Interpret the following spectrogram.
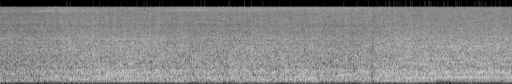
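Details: Boat engine being tested with a Holley marine carburetor, wrong gasket found (needs four-hole type), then run at speed: strong, even roar holding steady with no misses, pops or stumbles. Normal running.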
